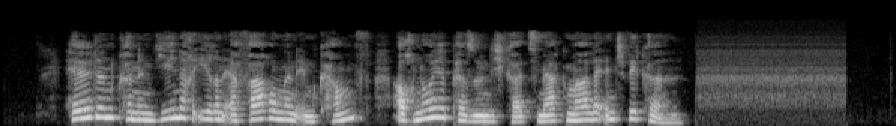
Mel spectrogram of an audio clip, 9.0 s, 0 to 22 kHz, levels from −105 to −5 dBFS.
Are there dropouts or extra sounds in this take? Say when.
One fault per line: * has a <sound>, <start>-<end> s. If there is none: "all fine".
all fine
